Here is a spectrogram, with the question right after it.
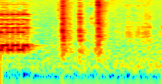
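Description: A school office telephone at Elmhurst Elementary gives a short electronic ring, then is cut off by a few clicks and handling knocks as the receiver is picked up.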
